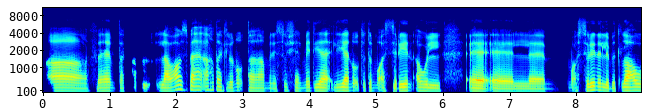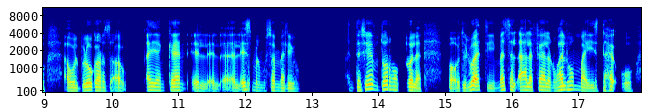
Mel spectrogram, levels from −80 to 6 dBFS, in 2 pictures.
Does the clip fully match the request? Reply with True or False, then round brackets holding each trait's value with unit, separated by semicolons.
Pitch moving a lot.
False (3.8 semitones)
